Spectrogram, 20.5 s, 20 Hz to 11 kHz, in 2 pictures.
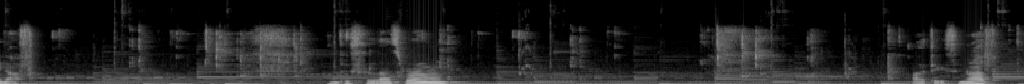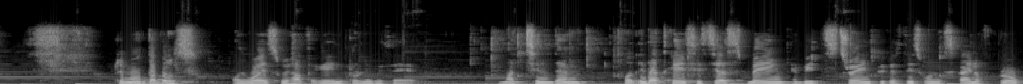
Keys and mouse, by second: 1.3 g, 3.9 click, 4.4 g, 5.7 g, 8.8 z, 9.8 a, 10.1 a, 11.8-13.6 drag, 13.2 u, 16.3 middle click.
